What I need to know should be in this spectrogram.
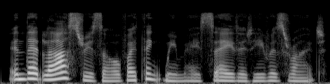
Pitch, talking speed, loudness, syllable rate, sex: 185 Hz, 235 wpm, -20 LUFS, 4.8 syllables/s, female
